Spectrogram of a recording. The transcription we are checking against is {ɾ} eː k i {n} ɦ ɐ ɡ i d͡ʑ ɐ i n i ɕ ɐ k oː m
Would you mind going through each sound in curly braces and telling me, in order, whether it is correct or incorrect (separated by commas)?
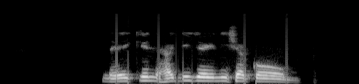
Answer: incorrect, correct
